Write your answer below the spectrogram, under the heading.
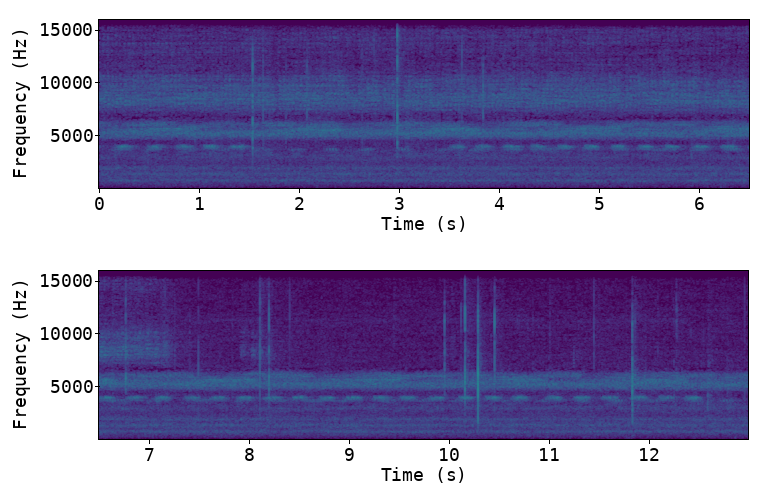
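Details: Steady insect song by a bonfire: a bright, rapidly pulsed trill repeating evenly over a continuous high hum, one upper voice dropping out midway, with frequent sharp crackles and pops from the burning wood.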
